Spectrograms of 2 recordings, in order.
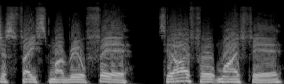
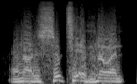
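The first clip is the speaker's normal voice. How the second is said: ordinary talk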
